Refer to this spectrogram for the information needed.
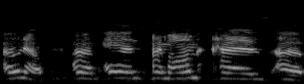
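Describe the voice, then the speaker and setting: A woman's high-pitched, raised and projected voice, with a dry, close sound and no echo. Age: 30s. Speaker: caller. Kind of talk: casual chat.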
